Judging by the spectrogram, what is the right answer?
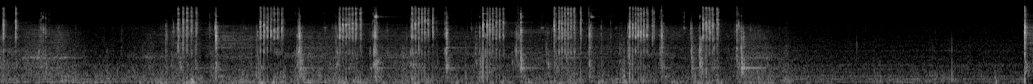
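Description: Hand torque wrench ratcheting as it tightens a wheel hub's spindle nut to 170 foot-pounds: a run of short ratchet clicks, several a second, that stops about three quarters of the way through.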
